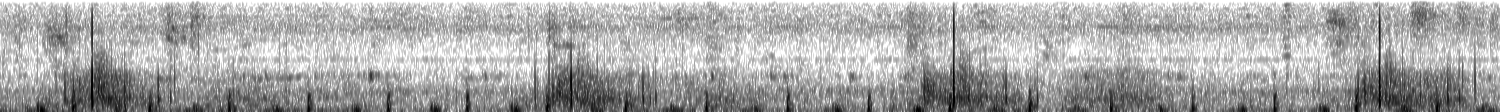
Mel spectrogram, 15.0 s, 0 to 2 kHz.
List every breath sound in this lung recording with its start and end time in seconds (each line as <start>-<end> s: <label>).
0.63-1.69 s: inhalation
0.63-1.69 s: crackles
5.41-6.57 s: inhalation
5.41-6.57 s: crackles
9.18-10.34 s: inhalation
9.18-10.34 s: crackles
13.57-14.72 s: inhalation
13.57-14.72 s: crackles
